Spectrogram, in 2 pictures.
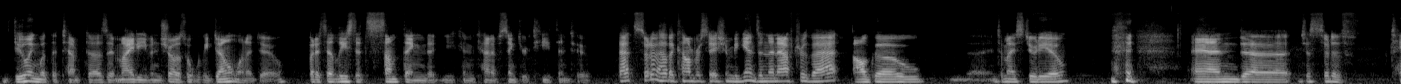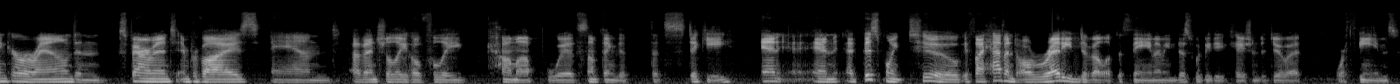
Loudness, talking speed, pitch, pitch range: -26 LUFS, 195 wpm, 115 Hz, 105-130 Hz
